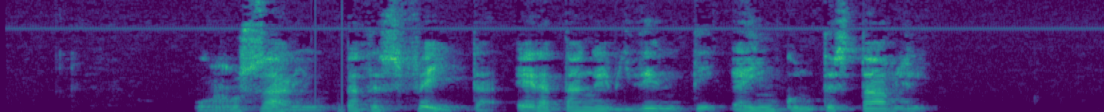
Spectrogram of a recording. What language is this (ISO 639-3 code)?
glg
